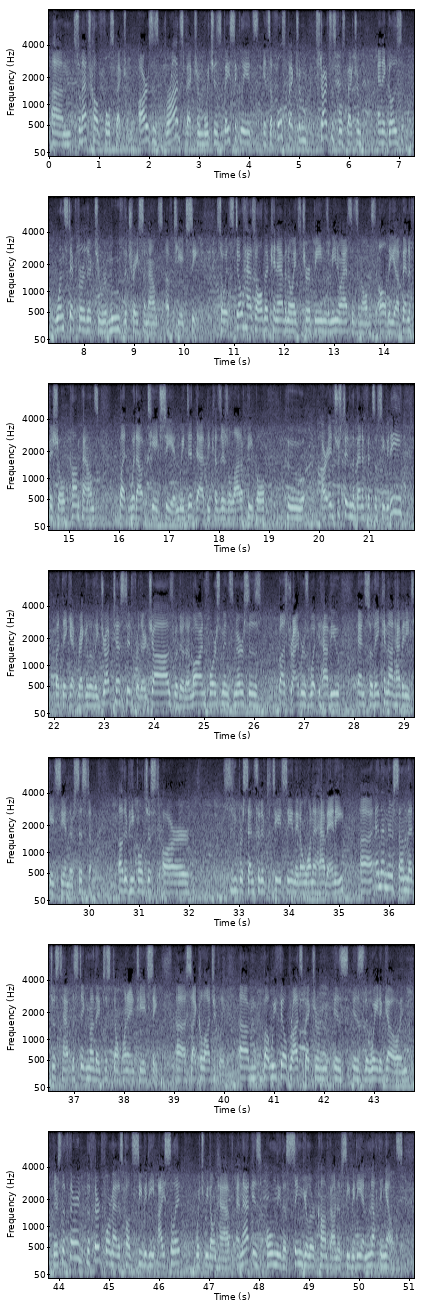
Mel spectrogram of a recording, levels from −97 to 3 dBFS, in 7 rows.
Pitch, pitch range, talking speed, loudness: 175 Hz, 160-185 Hz, 205 wpm, -23 LUFS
